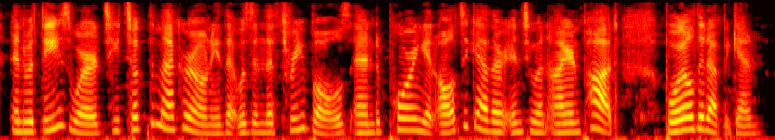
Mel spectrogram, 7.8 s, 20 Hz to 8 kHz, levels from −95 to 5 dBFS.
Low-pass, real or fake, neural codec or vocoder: 7.2 kHz; fake; vocoder, 44.1 kHz, 128 mel bands, Pupu-Vocoder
